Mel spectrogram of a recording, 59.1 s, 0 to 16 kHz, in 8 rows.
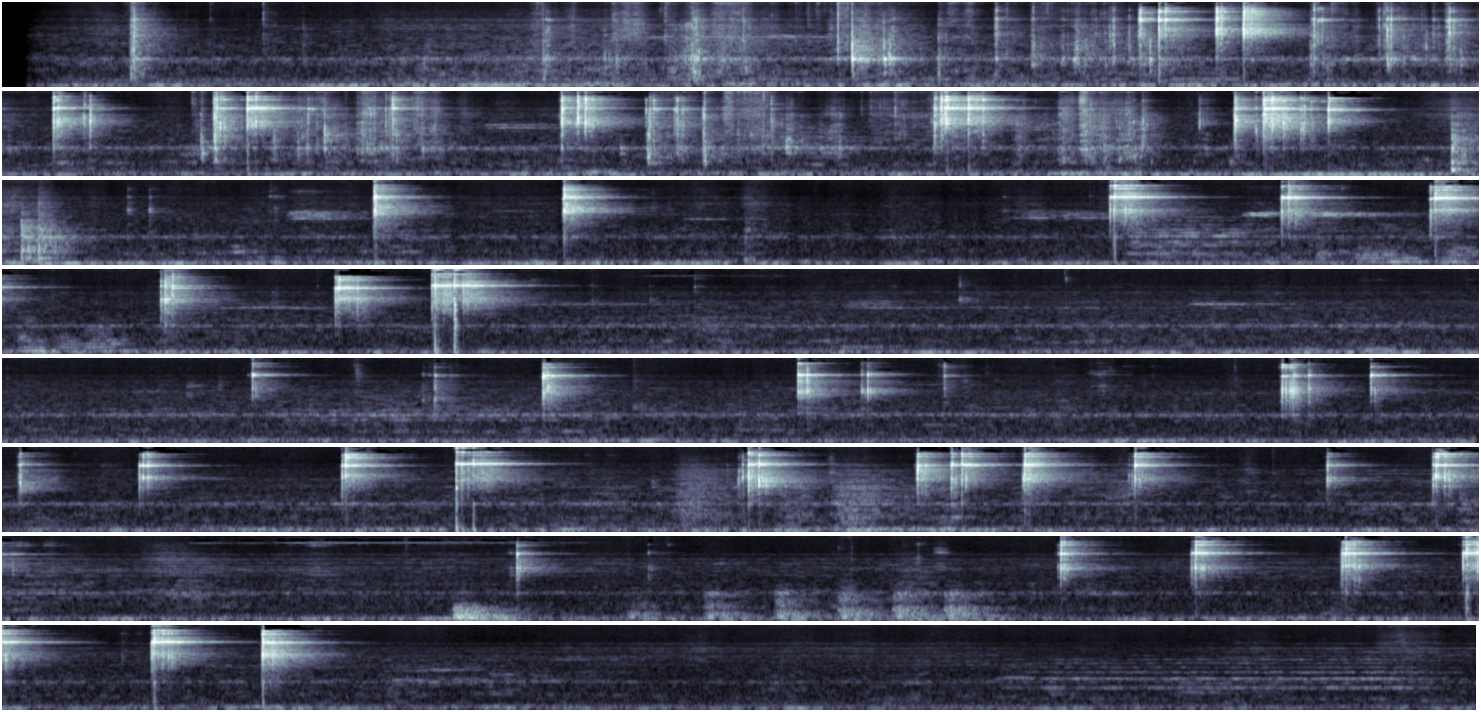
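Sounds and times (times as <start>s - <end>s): ceramic tiles clinking: 2.5s - 14.5s, 15.3s - 18.1s, 20.3s - 25.4s, 30.4s - 44.9s, 46.6s - 53.5s.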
